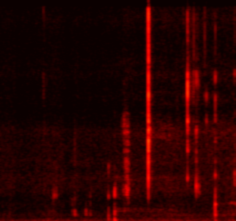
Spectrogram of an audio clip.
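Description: A few faint, sharp clicks and small smacks over near silence, bunched about a second in and again near the end.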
